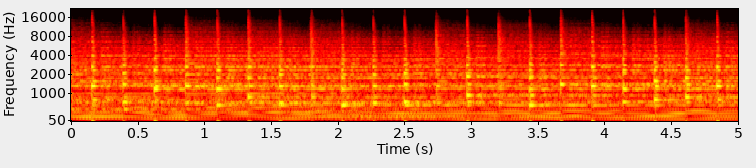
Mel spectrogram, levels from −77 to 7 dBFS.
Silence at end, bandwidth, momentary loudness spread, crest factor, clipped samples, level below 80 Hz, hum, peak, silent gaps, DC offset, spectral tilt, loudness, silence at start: 0 s; over 20 kHz; 2 LU; 16 dB; under 0.1%; -42 dBFS; none; 0 dBFS; none; 0.3%; -2.5 dB/octave; -16 LUFS; 0 s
